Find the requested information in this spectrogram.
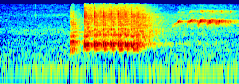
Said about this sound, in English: Here is the real one. Here's the real bird sound.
